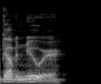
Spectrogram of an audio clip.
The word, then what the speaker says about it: Gouverneur: There's a town near where I grew up called, we pronounce it Governor.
